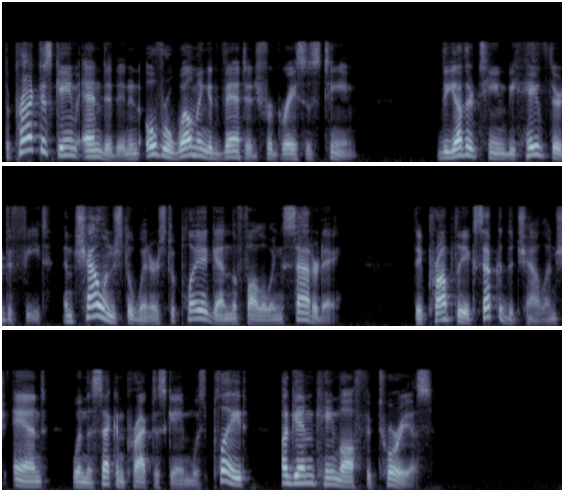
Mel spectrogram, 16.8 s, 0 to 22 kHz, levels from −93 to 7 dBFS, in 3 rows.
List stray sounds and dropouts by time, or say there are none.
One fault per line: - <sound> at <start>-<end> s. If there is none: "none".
none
